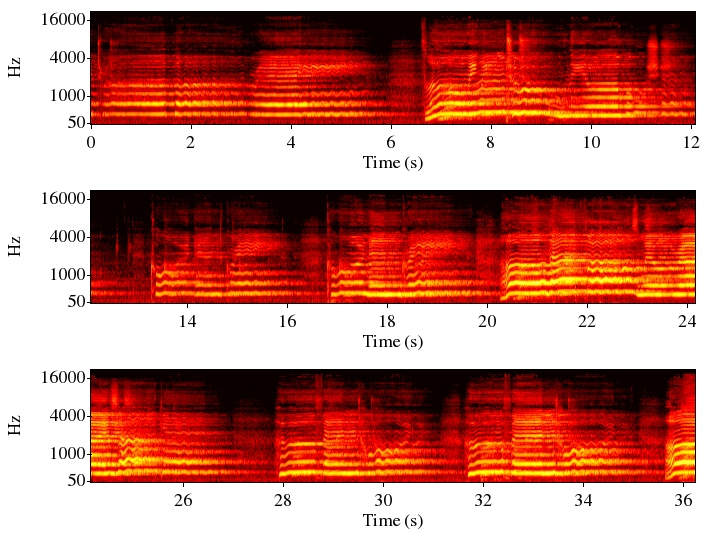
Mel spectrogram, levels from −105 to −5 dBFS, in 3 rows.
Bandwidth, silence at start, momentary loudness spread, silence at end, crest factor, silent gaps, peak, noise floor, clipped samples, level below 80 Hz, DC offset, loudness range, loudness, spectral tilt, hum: 14 kHz; 0 s; 20 LU; 0 s; 18 dB; none; -14 dBFS; -69 dBFS; under 0.1%; -78 dBFS; under 0.1%; 15 LU; -32 LUFS; -3.5 dB/octave; none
